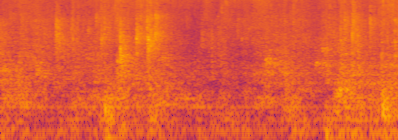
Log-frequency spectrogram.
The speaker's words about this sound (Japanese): 洗い終わったので流していきます。はい。今流してます。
